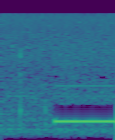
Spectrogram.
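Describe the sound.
A telephone busy tone sounds after a call is cut off: a steady, single-pitched tone starts partway through, following faint background noise, and holds loud and unchanging to the end.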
